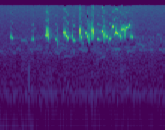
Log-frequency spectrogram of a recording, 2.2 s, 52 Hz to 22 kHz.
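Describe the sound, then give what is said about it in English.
A male horned lark's high, tinkling song, sung in flight about 100 feet up while hovering and circling over an open landscape of short grasses: a few thin introductory notes, then a rapid, accelerating jumble of bright chirps and twitters, fairly clear against a quiet background. “Our bird, a male-horned lark, is 100 feet in the air, hovering, wings fluttering, circling against the blue sky.”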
